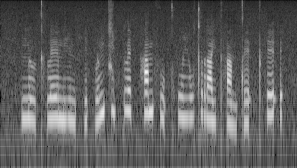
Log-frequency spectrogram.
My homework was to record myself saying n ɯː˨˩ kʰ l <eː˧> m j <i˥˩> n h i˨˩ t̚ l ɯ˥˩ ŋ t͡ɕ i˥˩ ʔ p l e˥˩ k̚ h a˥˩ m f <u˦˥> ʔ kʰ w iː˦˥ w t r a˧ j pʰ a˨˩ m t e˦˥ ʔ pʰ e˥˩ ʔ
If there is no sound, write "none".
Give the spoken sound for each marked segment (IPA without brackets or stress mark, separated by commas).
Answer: eː˧, i˨˩, u˦˥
